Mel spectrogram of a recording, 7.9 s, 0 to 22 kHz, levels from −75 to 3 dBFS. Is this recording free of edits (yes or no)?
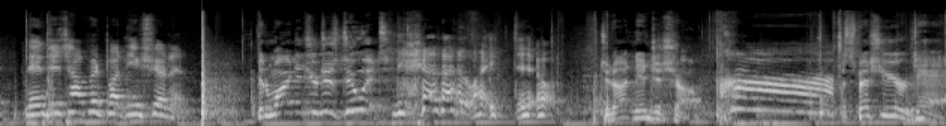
no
